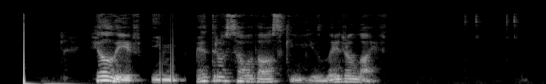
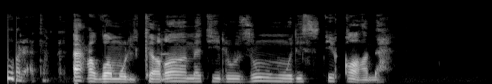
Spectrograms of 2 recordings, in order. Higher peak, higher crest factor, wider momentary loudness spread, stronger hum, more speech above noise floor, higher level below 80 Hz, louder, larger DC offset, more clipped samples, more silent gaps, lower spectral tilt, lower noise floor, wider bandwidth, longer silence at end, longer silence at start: about the same, 0 dBFS vs 0 dBFS; about the same, 22 dB vs 22 dB; about the same, 12 LU vs 12 LU; neither; about the same, 53 dB vs 51 dB; first, -48 dBFS vs -62 dBFS; about the same, -22 LUFS vs -21 LUFS; neither; neither; neither; first, -6.5 dB/octave vs -5 dB/octave; about the same, -74 dBFS vs -71 dBFS; about the same, 11.5 kHz vs 11.5 kHz; first, 1.7 s vs 1.05 s; first, 0.25 s vs 0.05 s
